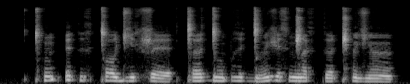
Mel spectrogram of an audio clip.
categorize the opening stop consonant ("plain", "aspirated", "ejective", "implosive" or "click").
click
